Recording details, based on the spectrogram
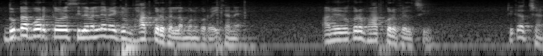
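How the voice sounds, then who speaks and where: A man from Bangladesh teaches a live online class in a high, lively voice. He explains each point step by step, slips English terms into his talk and keeps asking his students questions. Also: very fast.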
